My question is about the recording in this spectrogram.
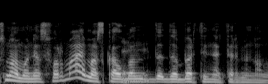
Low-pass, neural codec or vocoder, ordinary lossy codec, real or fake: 7.2 kHz; none; Opus, 64 kbps; real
